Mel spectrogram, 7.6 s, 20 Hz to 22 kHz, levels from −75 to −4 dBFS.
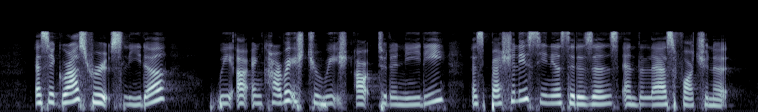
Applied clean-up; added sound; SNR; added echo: none; none; none; none.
